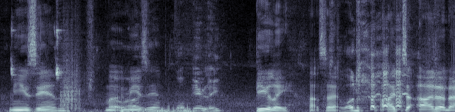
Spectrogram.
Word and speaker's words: Beaulieu: Bewley, that's it.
